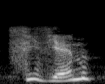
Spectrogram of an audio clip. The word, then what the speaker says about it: sixième: Sixième, again, our X is like a Z, sixième.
